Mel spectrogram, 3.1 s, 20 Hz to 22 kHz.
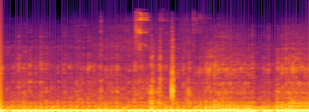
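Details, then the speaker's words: Miata at idle and revving with straight pipes, after front oil leak fixed: deep rapid knocking under the engine that follows the throttle; worn rod bearing, definite rod knock. "yeah i'm i'm 100 sure actually this thing has got rod knock pretty bad"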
